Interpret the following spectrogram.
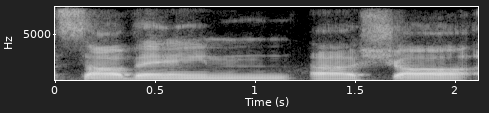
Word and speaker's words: Samhain: Because people here in the States, Samhain, it's like, no, it's not Samhain. Yeah. Samhain. Yeah. I think it's the roots. Let me look at. He's got his book out here. I've got my book out. This is, all the wisdom. Samhain, Savain, Savain.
